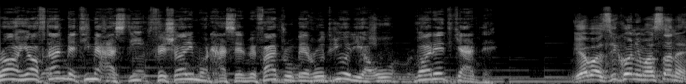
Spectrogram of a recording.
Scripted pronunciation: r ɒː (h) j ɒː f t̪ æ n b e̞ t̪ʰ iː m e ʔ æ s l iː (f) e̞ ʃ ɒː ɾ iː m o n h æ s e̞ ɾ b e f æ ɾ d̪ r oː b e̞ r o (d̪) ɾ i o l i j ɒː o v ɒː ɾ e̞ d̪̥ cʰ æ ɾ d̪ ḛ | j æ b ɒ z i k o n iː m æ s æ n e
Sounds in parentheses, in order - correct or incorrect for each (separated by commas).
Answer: correct, correct, correct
